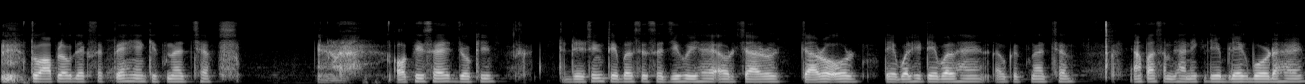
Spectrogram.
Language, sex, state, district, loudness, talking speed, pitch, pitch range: Hindi, male, Chhattisgarh, Korba, -20 LUFS, 160 wpm, 130 Hz, 130-135 Hz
